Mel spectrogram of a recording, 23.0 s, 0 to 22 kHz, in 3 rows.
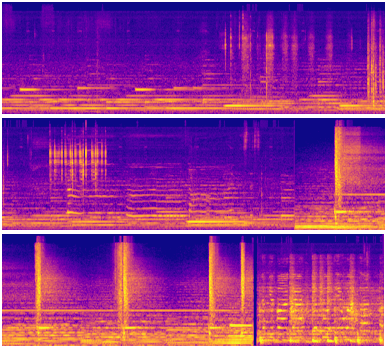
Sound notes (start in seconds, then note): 0.0 halloween music plays; 4.5 hums along; 8.8 sings; 13.4 intro music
